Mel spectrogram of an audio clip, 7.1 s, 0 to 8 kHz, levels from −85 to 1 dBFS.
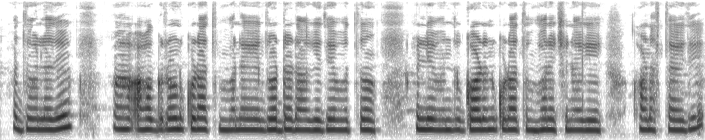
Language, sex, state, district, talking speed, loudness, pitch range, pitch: Kannada, female, Karnataka, Chamarajanagar, 135 wpm, -19 LUFS, 220-235 Hz, 225 Hz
